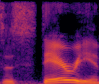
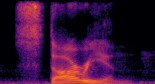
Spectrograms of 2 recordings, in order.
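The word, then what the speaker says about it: Astarion: the air so many keep mispronouncing his name is hysterian and not Starion shut up no one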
